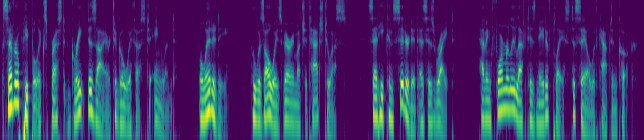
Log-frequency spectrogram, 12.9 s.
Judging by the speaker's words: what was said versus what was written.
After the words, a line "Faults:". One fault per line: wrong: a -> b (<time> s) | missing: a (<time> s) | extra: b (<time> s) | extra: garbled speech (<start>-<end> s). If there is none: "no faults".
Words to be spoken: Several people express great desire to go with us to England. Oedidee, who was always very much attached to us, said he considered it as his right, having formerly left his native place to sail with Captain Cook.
Several people expressed great desire to go with us to England. Oedidee, who was always very much attached to us, said he considered it as his right, having formerly left his native place to sail with Captain Cook.
Faults:
wrong: express -> expressed (0.8 s)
